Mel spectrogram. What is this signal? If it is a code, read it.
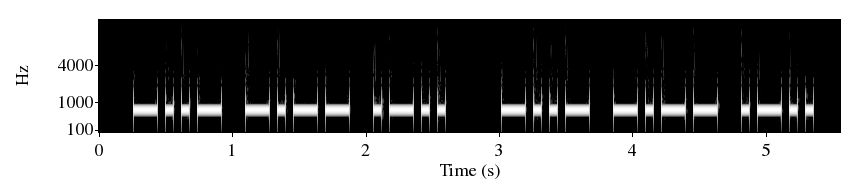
Morse code, heard as a keyed tone, about 20 wpm, 700 Hz. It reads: XYL XYL
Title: Abbreviations Repeated 3x - 20wpm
